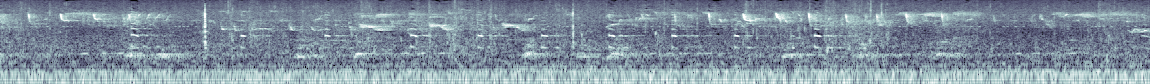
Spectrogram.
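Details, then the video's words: Wild ducks on a lake in a national park in early spring keep up a steady chatter of short nasal honking calls, many overlapping, over a low rumble of wind or water. "Wild ducks on the lake"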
